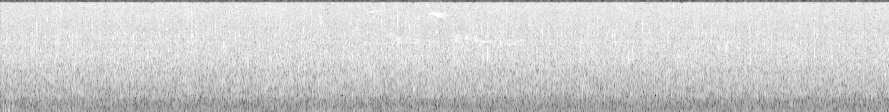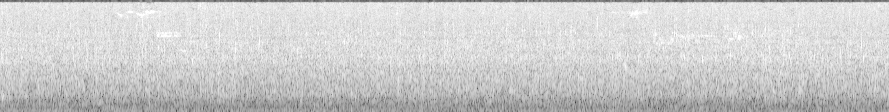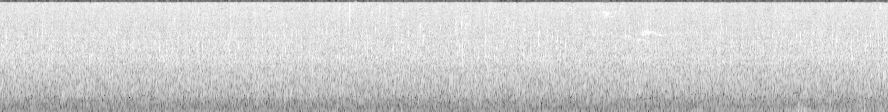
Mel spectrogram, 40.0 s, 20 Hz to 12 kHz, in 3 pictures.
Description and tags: Burbling stream birds in background
Recording of small stream at Drummondreach Wood, Black Isle, Highlands, Scotland using a Zoom H2n with no special effects or filters afterwards.
ambiance, birds, Burbling-stream, field-recording, nature, spring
